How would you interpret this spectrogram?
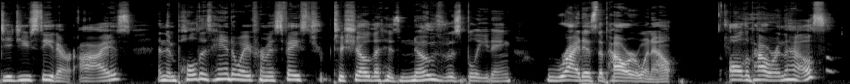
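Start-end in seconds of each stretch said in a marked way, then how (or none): none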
